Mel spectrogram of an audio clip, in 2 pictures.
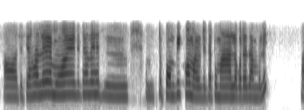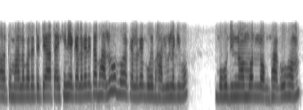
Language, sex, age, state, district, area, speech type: Assamese, female, 30-45, Assam, Golaghat, urban, conversation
